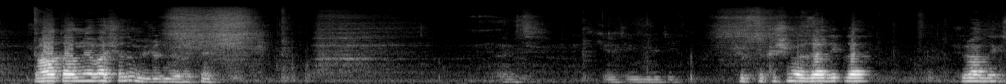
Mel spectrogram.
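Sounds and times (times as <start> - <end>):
person breathing: 1.6 - 4.9, 7.1 - 8.0.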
